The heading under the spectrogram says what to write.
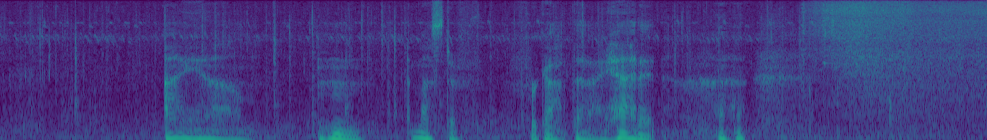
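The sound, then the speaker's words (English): A man speaks for several seconds, then a steady, bright hiss rises as a bucket full of water douses a campfire, the fizzing sizzle continuing evenly to the end without talk. “Oh, wow, that really put the fire out.”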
